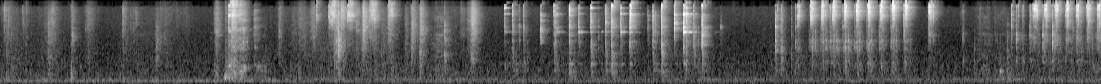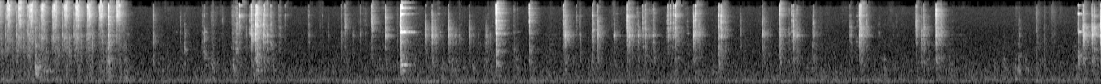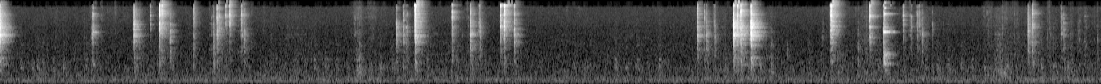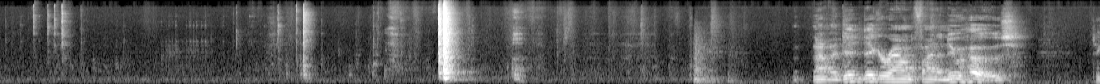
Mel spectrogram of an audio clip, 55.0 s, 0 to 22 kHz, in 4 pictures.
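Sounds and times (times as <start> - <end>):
metallic clicks of tools: 6.3 - 9.1, 9.7 - 25.6, 26.7 - 27.8, 32.4 - 34.1, 36.2 - 37.2, 40.4 - 42.2.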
